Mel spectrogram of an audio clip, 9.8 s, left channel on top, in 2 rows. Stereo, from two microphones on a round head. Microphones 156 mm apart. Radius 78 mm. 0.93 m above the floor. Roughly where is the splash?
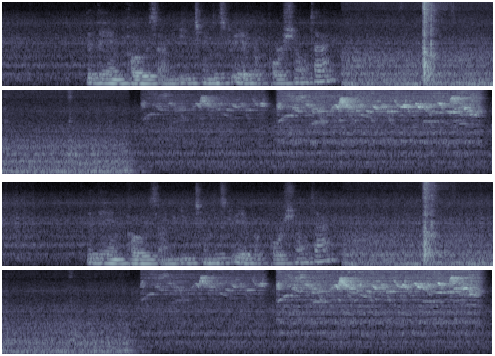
Left.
